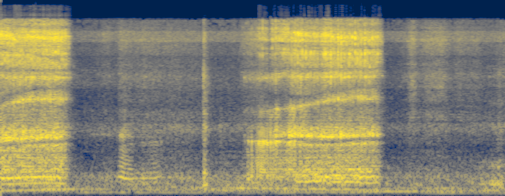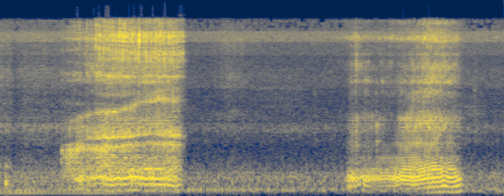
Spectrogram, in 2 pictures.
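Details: Loud snoring while taking a nap: rough, rattling snores with a voiced groaning quality, about three over twelve seconds, separated by quieter breathing.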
